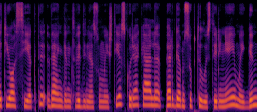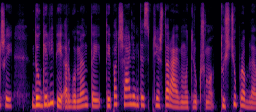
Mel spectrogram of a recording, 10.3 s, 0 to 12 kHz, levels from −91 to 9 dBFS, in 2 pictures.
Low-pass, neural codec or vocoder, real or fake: 10.8 kHz; codec, 24 kHz, 3.1 kbps, DualCodec; fake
